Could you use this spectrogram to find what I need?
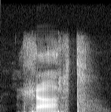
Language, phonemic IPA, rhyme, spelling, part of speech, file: Dutch, /ɣaːrt/, -aːrt, gaard, noun, Nl-gaard.ogg
- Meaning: garden, yard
